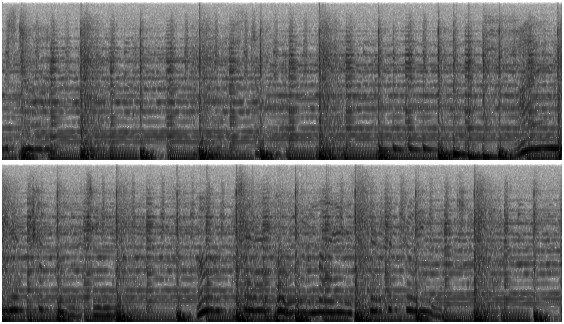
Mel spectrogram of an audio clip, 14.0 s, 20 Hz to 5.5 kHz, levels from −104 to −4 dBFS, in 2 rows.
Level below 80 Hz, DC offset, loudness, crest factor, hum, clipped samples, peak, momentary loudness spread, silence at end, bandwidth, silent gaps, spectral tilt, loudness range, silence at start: -14 dBFS; 1%; -11 LUFS; 10 dB; none; 0.4%; 0 dBFS; 7 LU; 0 s; 5.4 kHz; none; -9.5 dB/octave; 3 LU; 0 s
